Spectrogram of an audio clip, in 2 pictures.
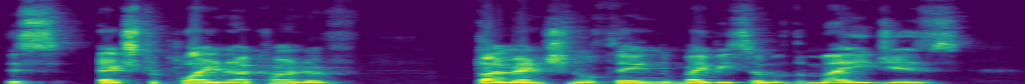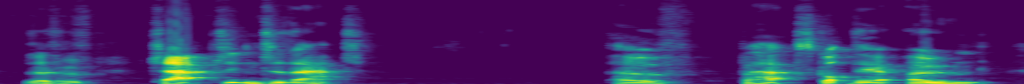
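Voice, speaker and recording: A man casually rambling through a recap of a tabletop role-play session as its game master, jokey and animated, often interrupting himself. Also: a little high, takes it slowly. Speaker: game master and vidcast host. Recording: echoey, roomy sound.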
